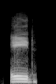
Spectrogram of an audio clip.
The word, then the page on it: AID: American English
